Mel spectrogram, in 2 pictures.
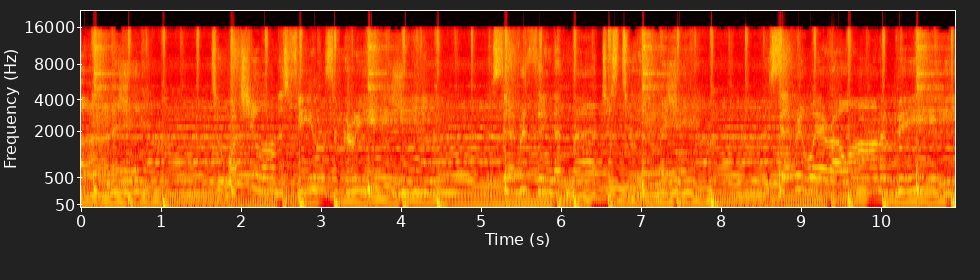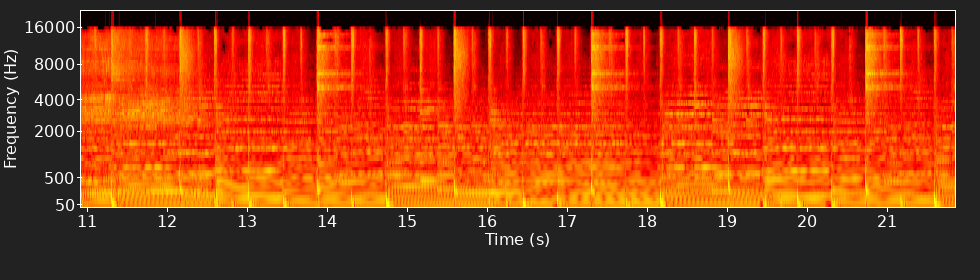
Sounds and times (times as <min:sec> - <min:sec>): Musical instrument: 0:00.0 - 0:21.8
Pop music: 0:00.0 - 0:21.8.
